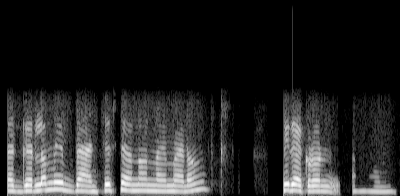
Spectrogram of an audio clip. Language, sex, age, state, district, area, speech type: Telugu, female, 18-30, Telangana, Karimnagar, rural, conversation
